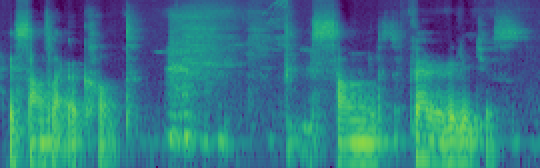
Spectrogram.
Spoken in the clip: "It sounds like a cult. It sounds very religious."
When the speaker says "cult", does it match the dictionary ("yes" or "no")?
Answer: yes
